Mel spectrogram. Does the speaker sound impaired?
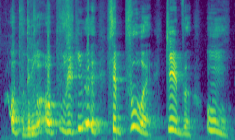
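Yes: cerebral palsy; difficulty speaking but not communicating.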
